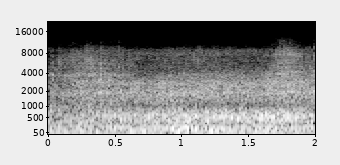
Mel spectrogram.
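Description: Steady outdoor background noise with no distinct events: an even rush on an open shingle beach.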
